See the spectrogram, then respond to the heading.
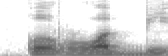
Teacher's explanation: اس طرح دوسری مثال قل ربی، قل علیحدہ تھا اور را علیحدہ، ربی علیحدہ تھا، تو لام کو را میں تبدیل کر کے لام کا را میں ادغام کر دیں گے، قل ربی، اب لام دیکھیں غائب ہو گیا، قل ربی۔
